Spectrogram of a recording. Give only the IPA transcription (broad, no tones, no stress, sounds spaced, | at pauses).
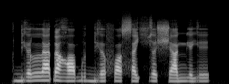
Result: bʲ ɐ lː a ɗ a ʁ ɒ b ɘ bʲ ɐ f ɒ s a ç ɜ ʃ a mʲ a j e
